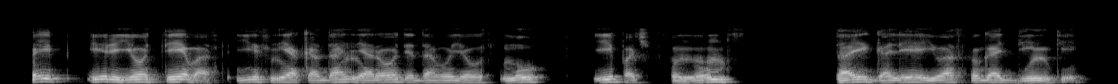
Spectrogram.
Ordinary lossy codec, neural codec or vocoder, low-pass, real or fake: MP3, 48 kbps; none; 5.4 kHz; real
